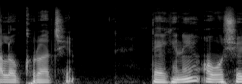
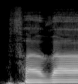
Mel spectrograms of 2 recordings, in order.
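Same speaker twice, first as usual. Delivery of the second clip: ordinary talk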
